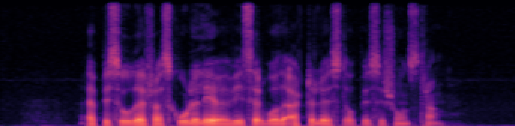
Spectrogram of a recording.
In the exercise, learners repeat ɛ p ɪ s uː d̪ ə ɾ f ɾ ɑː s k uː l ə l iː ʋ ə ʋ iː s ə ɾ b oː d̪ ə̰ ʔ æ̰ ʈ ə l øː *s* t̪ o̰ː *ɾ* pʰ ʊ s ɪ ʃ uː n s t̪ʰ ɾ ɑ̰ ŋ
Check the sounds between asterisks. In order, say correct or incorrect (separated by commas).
correct, incorrect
